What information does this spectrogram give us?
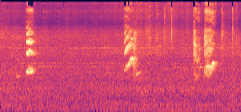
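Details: Caged cockatiels, a two-month-old female with a young male eager to mate: three short harmonic squawking chirps, one near the start and two louder ones toward the end, over steady low background hum.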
